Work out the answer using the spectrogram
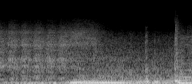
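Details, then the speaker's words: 2007 Toyota FJ Cruiser, 4.0L 1GR-FE, about 120k miles, on a charger/booster; short crank then catches right away into an even rumble; clean, healthy start. "fires right up like toyotas do"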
